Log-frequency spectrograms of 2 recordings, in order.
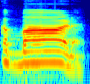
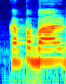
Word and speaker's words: cupboard: CUPBOARD, इसको बोला जाता है कबाड़। कपबार्ड नहीं बोला जाता, कबाड़ बोला जाता है।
